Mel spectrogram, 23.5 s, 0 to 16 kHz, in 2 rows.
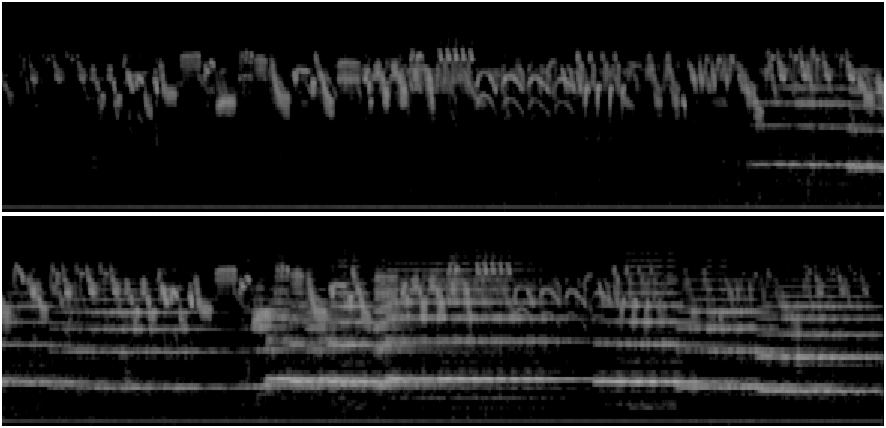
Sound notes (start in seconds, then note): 12.2 🎵Honk🎵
